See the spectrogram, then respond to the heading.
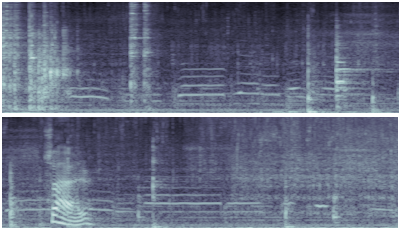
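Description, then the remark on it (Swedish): A couple of handfuls of peas thaw and sizzle steadily in a pot with a little olive oil, a constant crackling hiss under scraping and stirring sounds, with occasional clinks of a utensil against the pot and a brief spoken remark. “Så att de, de, får gå i kastrullen med lite olivolja och när de har tinat sen så ska vi eh, mosa dem lite grann.”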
